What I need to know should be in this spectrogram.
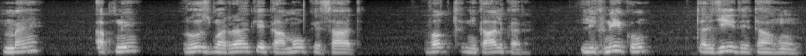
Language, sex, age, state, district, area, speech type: Urdu, male, 18-30, Delhi, North East Delhi, rural, spontaneous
